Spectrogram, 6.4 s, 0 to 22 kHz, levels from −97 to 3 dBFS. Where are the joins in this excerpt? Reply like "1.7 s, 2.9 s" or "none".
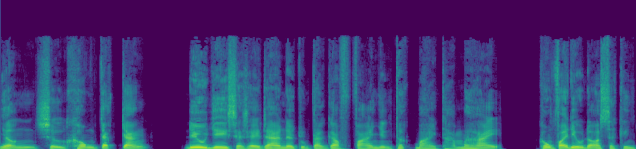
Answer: none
